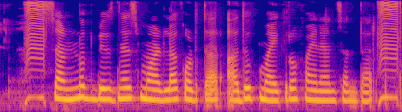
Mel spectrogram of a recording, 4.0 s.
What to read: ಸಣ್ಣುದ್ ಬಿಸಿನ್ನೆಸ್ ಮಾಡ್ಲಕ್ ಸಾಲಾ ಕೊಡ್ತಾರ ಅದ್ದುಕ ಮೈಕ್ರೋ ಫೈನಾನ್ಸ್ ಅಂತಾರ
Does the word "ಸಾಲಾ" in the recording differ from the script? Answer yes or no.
yes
